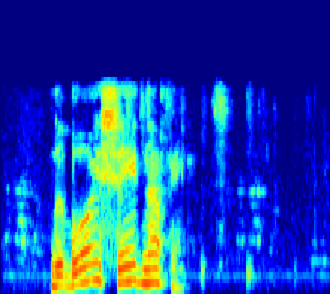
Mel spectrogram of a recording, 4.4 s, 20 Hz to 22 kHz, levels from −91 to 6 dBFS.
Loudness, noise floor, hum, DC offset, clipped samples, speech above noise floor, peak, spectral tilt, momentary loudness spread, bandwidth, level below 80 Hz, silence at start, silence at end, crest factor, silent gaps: -14 LUFS; -65 dBFS; none; under 0.1%; under 0.1%; 50 dB; -2 dBFS; -4 dB/octave; 22 LU; 7.4 kHz; -58 dBFS; 0.3 s; 1.1 s; 16 dB; none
